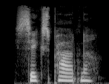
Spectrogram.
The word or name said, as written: sexpartner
